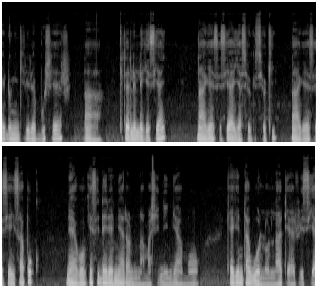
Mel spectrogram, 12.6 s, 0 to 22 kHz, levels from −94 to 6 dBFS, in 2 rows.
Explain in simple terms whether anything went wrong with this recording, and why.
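Yes, something went wrong twice. A single stored digital value was corrupted, a bit error spike, at 1.89 seconds and again at 9.30 seconds. Each bad sample jumps far off and snaps straight back, so you hear a brief, sharp tick unrelated to the speech. The second tick is louder.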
